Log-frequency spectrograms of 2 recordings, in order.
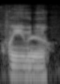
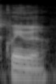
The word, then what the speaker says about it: QEMU: It's pronounced QEMU. Yeah. QEMU. Is it really? Is that how you're Yeah. is that how you're supposed to pronounce it? The official short pronunciation is QEMU.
